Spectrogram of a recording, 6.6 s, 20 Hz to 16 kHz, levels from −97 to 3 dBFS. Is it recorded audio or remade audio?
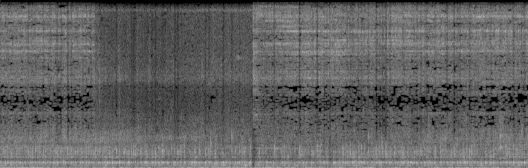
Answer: recorded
